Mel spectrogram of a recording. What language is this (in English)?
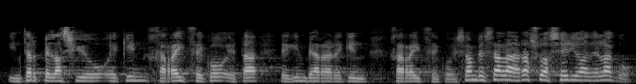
Basque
